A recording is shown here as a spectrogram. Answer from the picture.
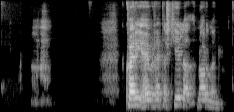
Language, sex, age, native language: Icelandic, male, 60-69, Icelandic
